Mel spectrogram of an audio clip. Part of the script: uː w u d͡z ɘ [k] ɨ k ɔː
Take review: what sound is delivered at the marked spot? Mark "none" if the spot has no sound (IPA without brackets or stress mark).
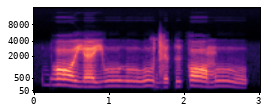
k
